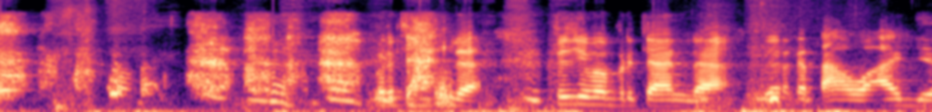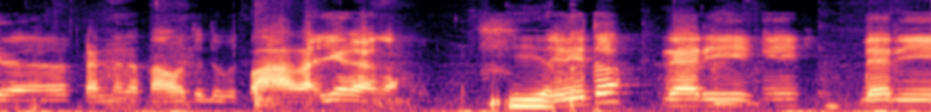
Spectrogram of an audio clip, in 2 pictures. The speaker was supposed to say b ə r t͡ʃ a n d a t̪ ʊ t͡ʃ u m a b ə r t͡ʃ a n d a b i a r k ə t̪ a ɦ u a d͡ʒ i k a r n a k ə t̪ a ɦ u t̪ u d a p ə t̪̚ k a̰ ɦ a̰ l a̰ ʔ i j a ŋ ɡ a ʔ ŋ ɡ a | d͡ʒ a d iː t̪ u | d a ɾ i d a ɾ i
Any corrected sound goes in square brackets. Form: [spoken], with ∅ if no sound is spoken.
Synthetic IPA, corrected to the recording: b ə r t͡ʃ a n d a t̪ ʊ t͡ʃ u m a b ə r t͡ʃ a n d a b i a r k ə t̪ a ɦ u a d͡ʒ [a] k a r n a k ə t̪ a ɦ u t̪ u d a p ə t̪̚ [p] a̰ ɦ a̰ l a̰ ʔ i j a ŋ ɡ a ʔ ŋ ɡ a | d͡ʒ a d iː t̪ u | d a ɾ i d a ɾ i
